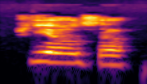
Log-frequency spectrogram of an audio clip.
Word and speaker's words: Fuerza: Fuerza. Yes. Okay. Fair enough. I think I'm getting the Fuerza. Where? Fuerza. You got it. Where? Yeah, there's no roll the R.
